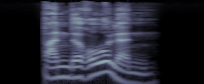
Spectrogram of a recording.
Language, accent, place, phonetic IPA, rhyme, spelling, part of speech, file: German, Germany, Berlin, [bandəˈʁoːlən], -oːlən, Banderolen, noun, De-Banderolen.ogg
- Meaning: plural of Banderole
